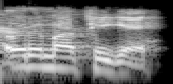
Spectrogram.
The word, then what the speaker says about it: Audemars Piguet: My second question, for a good timepiece, a Rolex, a Patek Philippe, how do you pronounce the AP one? I'm really showing my ignorance here. Audemars Piguet.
